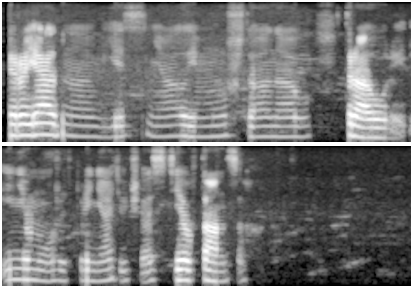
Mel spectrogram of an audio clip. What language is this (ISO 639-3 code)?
rus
